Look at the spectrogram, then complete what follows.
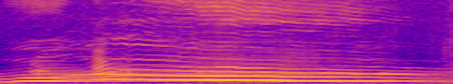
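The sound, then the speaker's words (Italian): A single long wolf howl rises, then holds steady and slowly falls away over several seconds. It sounds loud, with no talking or other sounds around it. “Una giornata terribile, tutta colpa del lupo.”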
